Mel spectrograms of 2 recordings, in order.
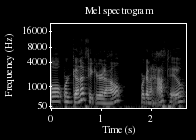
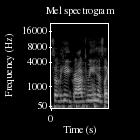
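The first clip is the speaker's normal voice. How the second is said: ordinary talk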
